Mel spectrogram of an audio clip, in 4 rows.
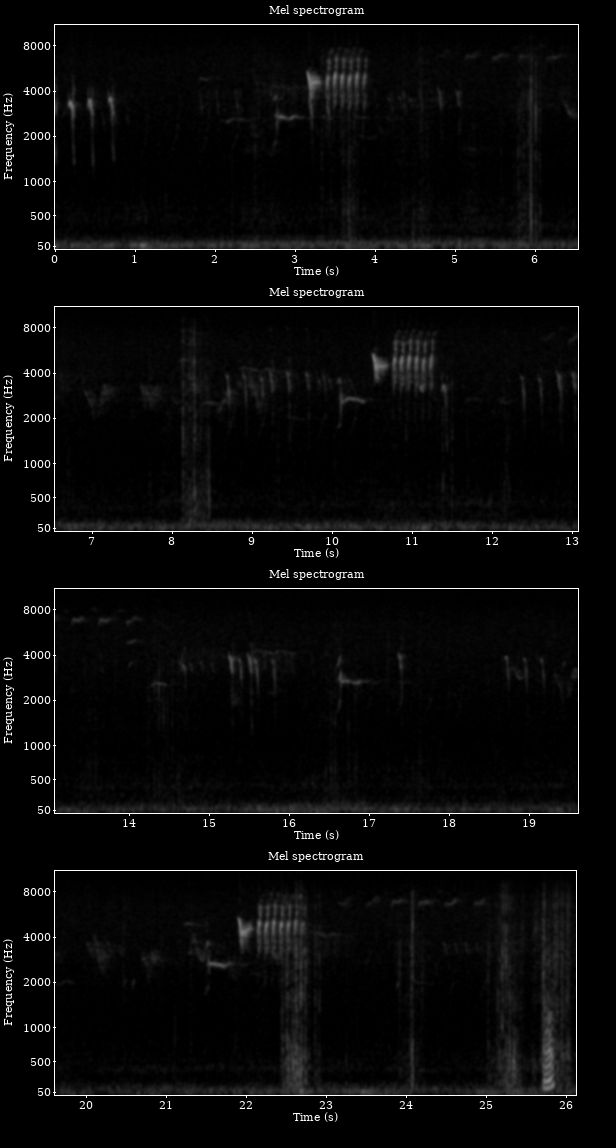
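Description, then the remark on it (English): Soft, high calls from two wild birds in the top of a dead pine tree in thick fog, calling back and forth, come in brief scattered bursts a few times over a low, steady outdoor rumble, with occasional clicks and rustling in between. “And they're calling pretty softly now, back and forth, 5-3 and the two wild ones.”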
